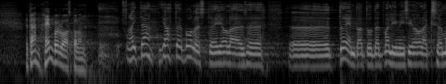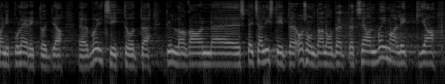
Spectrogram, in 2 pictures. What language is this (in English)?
Estonian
